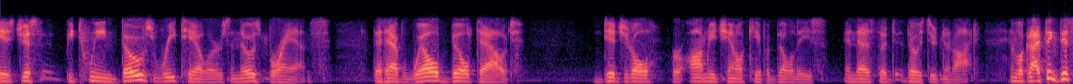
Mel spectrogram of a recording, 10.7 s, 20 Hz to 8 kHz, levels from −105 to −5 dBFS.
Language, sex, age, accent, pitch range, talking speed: English, male, 40-59, American, 110-145 Hz, 150 wpm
